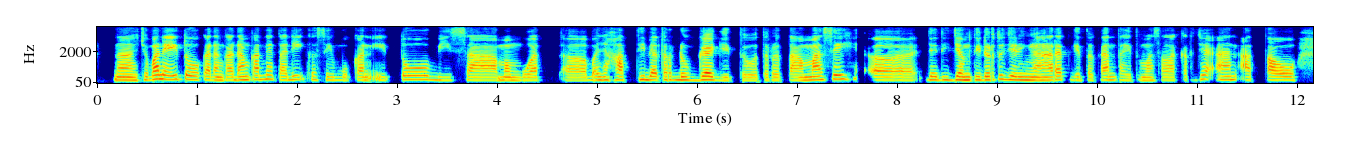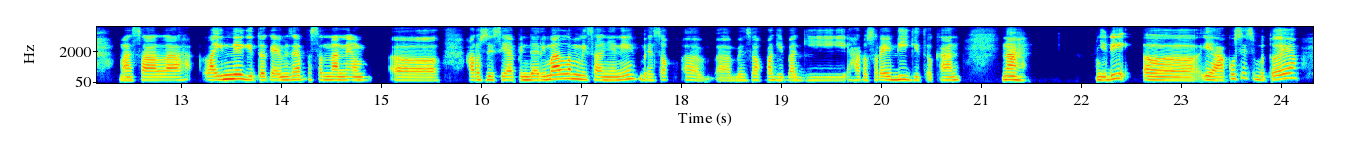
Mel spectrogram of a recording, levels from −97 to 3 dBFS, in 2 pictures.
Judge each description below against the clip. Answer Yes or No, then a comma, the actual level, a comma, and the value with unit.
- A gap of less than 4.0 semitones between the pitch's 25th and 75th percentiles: Yes, average, 2.7 semitones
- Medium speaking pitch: Yes, medium, 170 Hz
